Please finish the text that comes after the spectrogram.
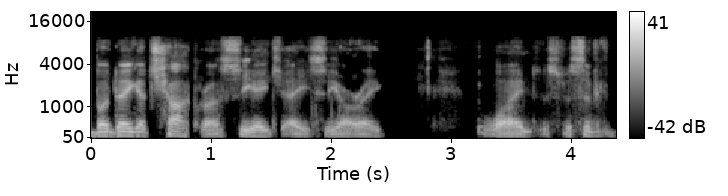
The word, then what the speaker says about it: Chacra: He calls the winery Chacra. It's spelled Chacra, as a reference to the word chakra, Chakra, because he thinks the wine is a connection between man and God.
